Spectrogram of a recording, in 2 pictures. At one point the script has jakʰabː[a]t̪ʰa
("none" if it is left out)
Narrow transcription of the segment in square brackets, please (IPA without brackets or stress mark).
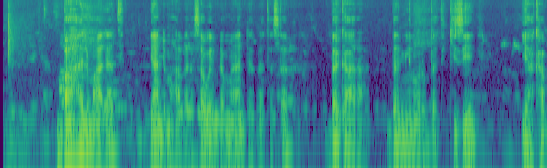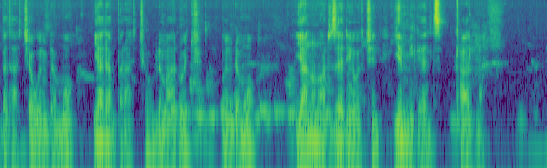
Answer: ə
